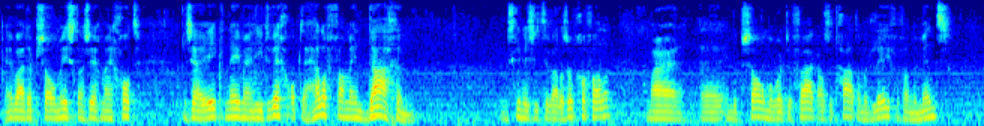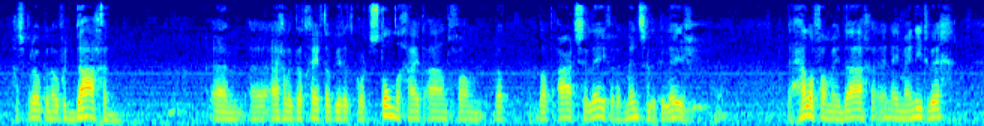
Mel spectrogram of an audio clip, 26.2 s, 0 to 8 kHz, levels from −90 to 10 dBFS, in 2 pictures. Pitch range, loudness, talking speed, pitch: 120-145 Hz, -31 LUFS, 165 wpm, 130 Hz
